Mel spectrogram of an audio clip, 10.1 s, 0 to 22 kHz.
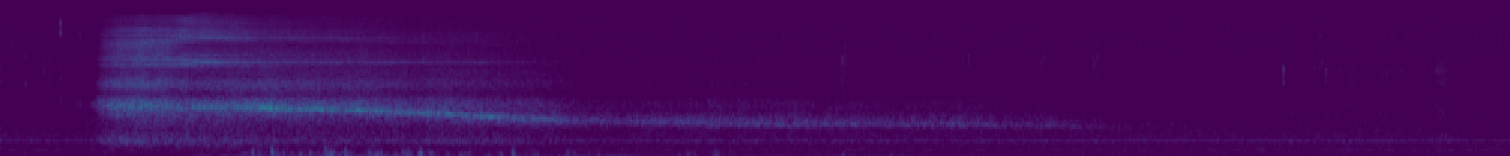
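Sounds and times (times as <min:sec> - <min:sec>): breathy exhale with whistle: 0:00.7 - 0:06.6.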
